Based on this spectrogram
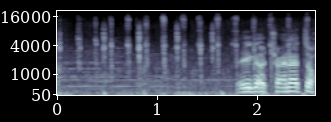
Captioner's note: all clicking their tongues and making kissing sounds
